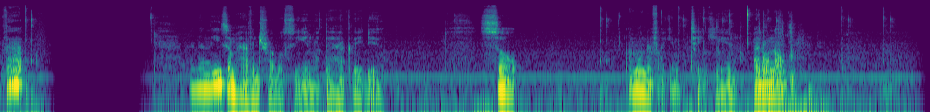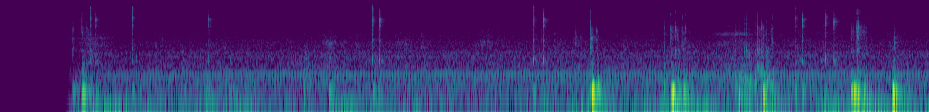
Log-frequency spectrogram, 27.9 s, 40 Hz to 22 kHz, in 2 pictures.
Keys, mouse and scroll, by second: 10.2 click, 10.6 shift+middle click, 11.2-11.5 scroll down 2, 11.5 shift+middle click, 12.6 click, 15.2 shift+d, 15.9 click, 17.4-18.0 scroll up 1, 18.1 scroll up 2, 22.8 Tab, 24.1 alt+a, 25.4 ctrl+r, 26.8 alt+a, 27.4 scroll up 1.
